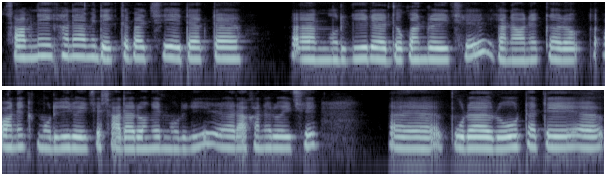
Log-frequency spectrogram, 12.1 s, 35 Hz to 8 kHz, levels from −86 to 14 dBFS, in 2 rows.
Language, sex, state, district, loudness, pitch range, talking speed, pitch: Bengali, female, Odisha, Nuapada, -17 LUFS, 195-220 Hz, 130 wpm, 205 Hz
